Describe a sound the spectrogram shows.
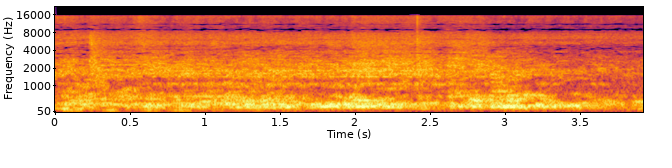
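A woman speaks softly through a microphone.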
